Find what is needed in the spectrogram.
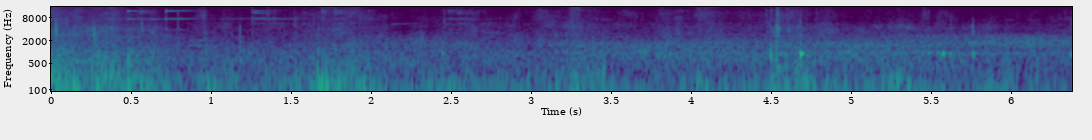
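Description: Faint garden ambience: soft handling noises from wet wool skeins being hung on a washing line, with a few short high chirps.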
